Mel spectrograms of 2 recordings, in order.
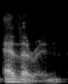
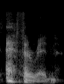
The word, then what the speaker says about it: Etherin: been mispronouncing your name, because I have been using the voiced version of the th sound. I was saying Etherin, yeah, yeah, but I realized that you say it's Etherin, and yeah.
